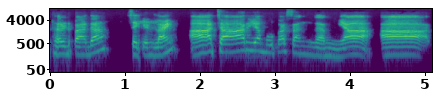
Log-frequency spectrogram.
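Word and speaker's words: मुपसङ्गम्य: Acharya mupasangamya. Dirgha, big, second one, not the first word. Second, charya, cha is dirgha, ra is half, ya Rasva, mupasangamya.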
